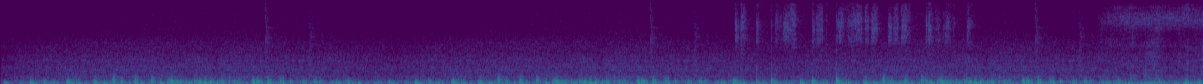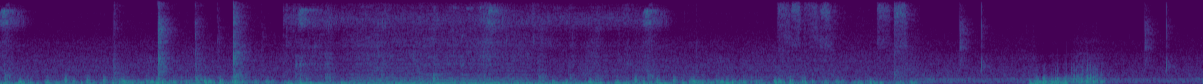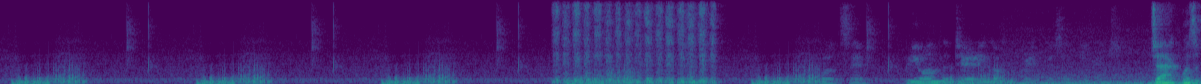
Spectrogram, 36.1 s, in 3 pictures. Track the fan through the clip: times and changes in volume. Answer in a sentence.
You can hear the fan from 0.0 to 36.0 s, at a steady volume.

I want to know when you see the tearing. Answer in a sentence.
You can't hear the tearing here.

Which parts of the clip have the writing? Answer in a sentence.
You can hear the writing from 7.3 to 9.8 s, from 19.8 to 21.1 s and from 29.6 to 31.2 s.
